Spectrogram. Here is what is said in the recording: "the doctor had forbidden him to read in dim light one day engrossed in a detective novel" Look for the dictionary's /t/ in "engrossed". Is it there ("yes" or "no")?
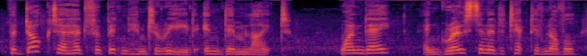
yes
